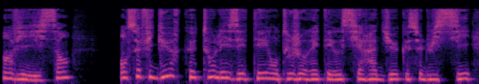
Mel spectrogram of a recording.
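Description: Woman doing a vicar's wife, audiobook, gentle, firm, breathy, dry close sound. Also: lowish voice, fairly quick, no room sound. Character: composed, kindly middle-aged vicar's wife.

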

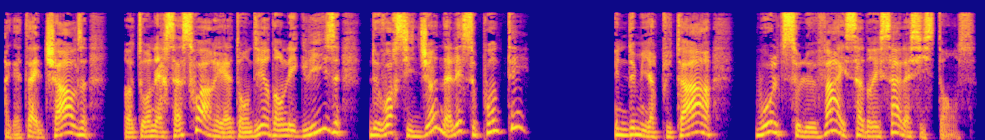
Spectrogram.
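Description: A woman narrating an audiobook in an expressive, varied reading style. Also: sits low, moderate pace, breathy edge, no room sound, clean studio sound.

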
